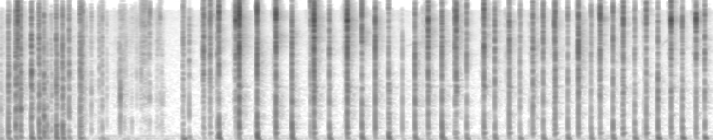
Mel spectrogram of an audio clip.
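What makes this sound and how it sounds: An empty, hollow, clear ridged plastic water bottle with a white cap and no label is squeezed and crinkled with fingertips and long nails. The result is a rapid, dense flurry of sharp, dry plastic crackles that settles into a steady run of distinct clicks. Each one is brief with almost no ring.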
